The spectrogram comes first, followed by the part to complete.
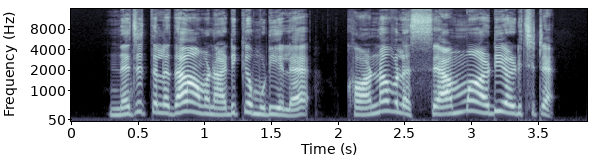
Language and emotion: Tamil, angry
